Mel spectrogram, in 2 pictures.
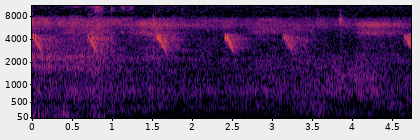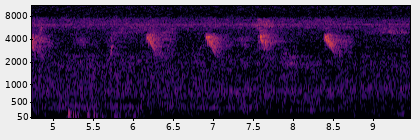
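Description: A bird calling over and over, a short falling chirp roughly once a second, faint against quiet outdoor background. A couple of low thumps about five seconds in.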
